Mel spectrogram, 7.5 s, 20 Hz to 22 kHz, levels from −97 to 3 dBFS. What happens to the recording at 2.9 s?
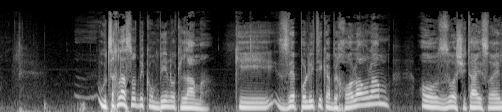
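At 2.9 s the speech carries on intact, with no dropout, click, distortion or other disturbance at that point.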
